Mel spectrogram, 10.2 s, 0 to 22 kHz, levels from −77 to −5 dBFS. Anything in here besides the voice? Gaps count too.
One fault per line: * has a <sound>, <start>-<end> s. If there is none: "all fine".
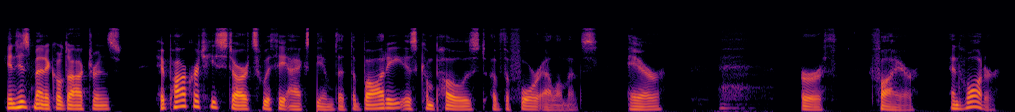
* has a dropout, 3.1-3.2 s
* has a breath, 6.9-7.8 s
